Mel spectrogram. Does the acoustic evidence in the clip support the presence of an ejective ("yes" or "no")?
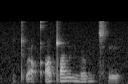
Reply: yes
